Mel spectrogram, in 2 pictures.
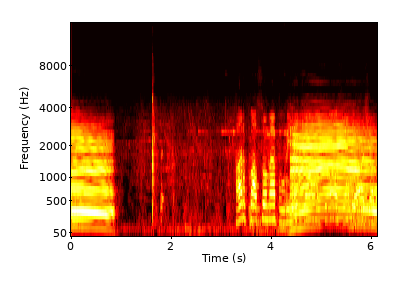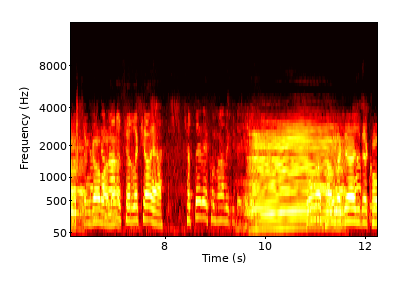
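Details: Nili-Ravi buffalo on sale in Pakistan: three drawn-out, deep lowing calls, each about two seconds with a slight rise and fall, separated by choppy voiced sounds and a soft background of music.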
